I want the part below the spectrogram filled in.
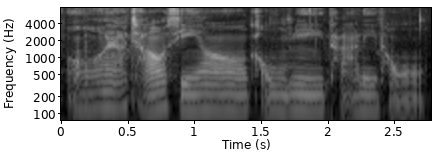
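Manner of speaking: slow fake Chinese as the dog; mock Chinese. Dog answering in slow, soft mock Chinese. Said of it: "he would be like".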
